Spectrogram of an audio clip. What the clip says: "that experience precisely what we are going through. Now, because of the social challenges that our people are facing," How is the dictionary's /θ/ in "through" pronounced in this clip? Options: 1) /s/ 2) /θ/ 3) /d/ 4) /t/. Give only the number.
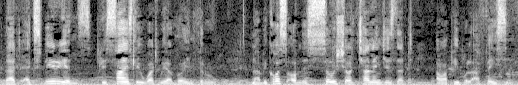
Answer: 2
